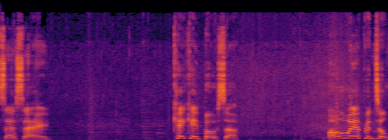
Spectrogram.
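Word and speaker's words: Bossa: It's Bosa." Like Bosa Nova.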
